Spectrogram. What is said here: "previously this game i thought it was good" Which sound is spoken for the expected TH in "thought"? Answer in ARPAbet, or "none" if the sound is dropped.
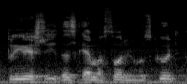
TH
